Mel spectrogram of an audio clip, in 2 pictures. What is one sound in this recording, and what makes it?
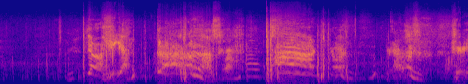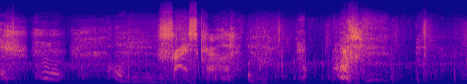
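A young man cries out in pain.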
